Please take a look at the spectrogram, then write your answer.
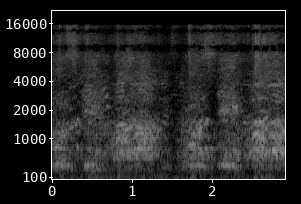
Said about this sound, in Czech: Protože třeba, když jsem viděl záběry z budapešťského metra, ozývalo se tam Rusové, jděte domů.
